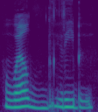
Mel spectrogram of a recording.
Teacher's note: ضاد ساکن پر جھٹکا نہ ہو، زبان کے سائڈ سے پڑھیں گے. والضرب، را کے نیچے کسرہ تو باریک، اور با پر قلقلہ.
